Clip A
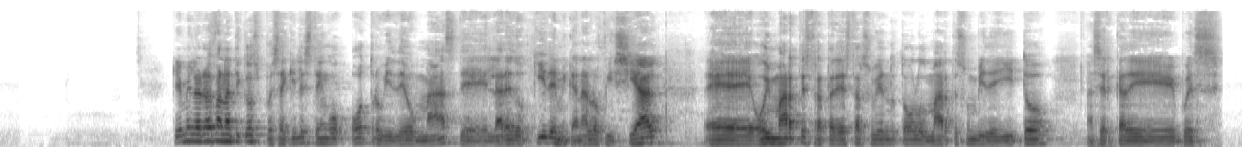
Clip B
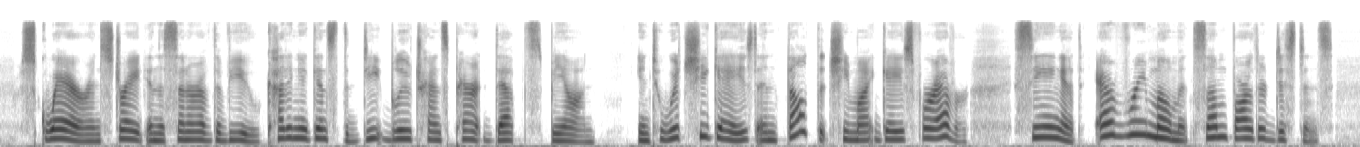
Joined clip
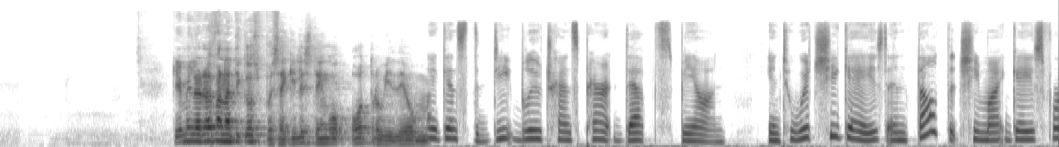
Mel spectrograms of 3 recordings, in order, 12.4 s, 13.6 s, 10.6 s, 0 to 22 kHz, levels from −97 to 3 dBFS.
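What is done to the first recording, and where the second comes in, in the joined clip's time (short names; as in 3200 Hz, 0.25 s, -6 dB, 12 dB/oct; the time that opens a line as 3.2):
clip A
2.78–4.32 LPF 8300 Hz -> 1000 Hz
4.28 switch to clip B from 2.98 s, crossfade 0.08 s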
